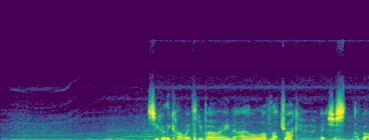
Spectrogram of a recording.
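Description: A racing car engine revs up and pulls away.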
